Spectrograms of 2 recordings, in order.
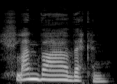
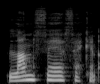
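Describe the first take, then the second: First: The name is said in a Welsh accent. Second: The name is said in a plain non-Welsh accent.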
